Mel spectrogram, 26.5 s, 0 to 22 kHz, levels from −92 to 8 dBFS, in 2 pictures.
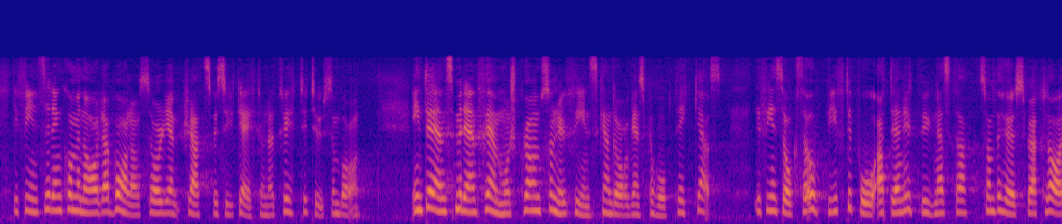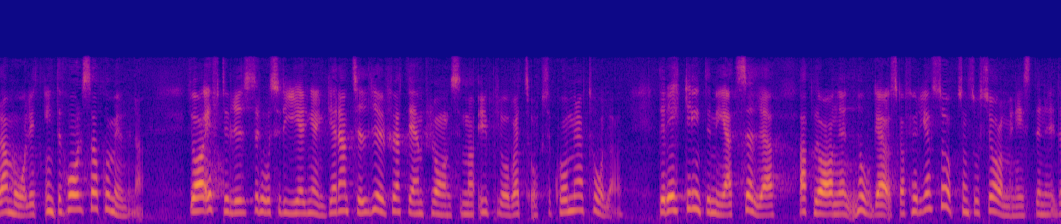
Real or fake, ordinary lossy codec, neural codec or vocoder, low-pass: fake; none; codec, 16 kHz, 0.8 kbps, ZipCodec; none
